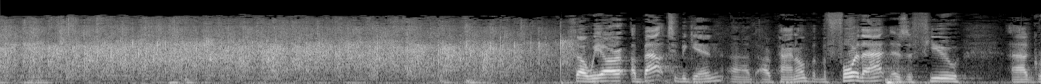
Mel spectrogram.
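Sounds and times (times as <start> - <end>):
audience applause for panelists: 0.0 - 5.8
speech: 5.8 - 10.3.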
